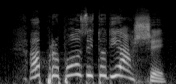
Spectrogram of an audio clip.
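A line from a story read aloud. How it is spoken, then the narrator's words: Duchess shouting. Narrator (Italian): gridò la duchessa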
